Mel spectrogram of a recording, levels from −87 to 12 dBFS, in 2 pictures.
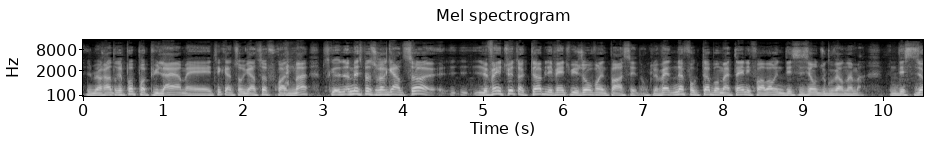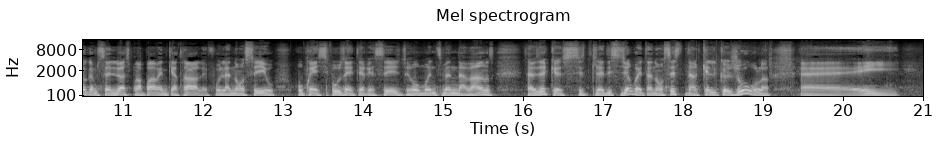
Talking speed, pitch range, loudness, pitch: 250 wpm, 105-135 Hz, -16 LUFS, 115 Hz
